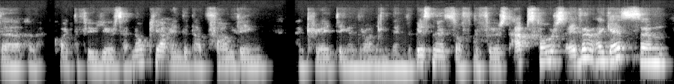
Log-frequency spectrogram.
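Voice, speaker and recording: A man speaks as an interview guest with a very dark, mellow tone. He thinks aloud and often restarts his sentences. The room around him gives a noticeable echo. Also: mid-range voice. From Switzerland. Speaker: guest, innovation strategist. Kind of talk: conversational interview.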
